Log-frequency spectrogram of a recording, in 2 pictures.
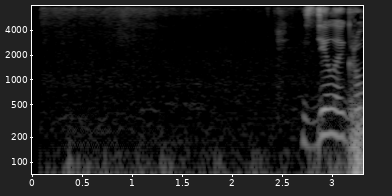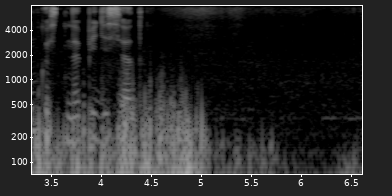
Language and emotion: Russian, neutral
